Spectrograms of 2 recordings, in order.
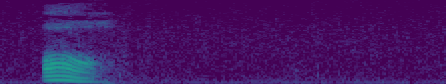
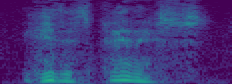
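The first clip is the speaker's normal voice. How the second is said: much softer, lower, almost breathed; hushed and low; 7 semitones lower, 13 dB quieter than usual. Retold or imitated. Preacher echoing Jesus' dying words, hushed and low. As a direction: let it fall away quietly, like a last breath. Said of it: "he was saying".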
